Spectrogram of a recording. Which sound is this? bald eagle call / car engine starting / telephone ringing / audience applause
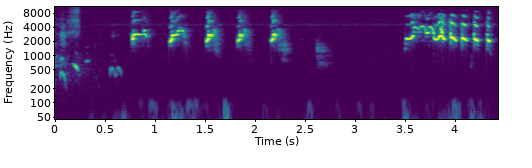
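bald eagle call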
